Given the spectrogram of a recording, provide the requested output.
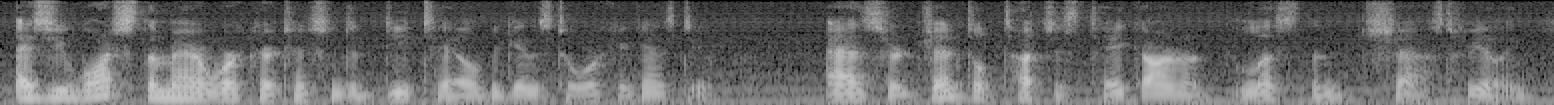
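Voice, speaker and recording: A man reading a story aloud in the second person as a dramatic narration, a little haltingly. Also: on the low side, a bit bright, slight background noise, rough recording.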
